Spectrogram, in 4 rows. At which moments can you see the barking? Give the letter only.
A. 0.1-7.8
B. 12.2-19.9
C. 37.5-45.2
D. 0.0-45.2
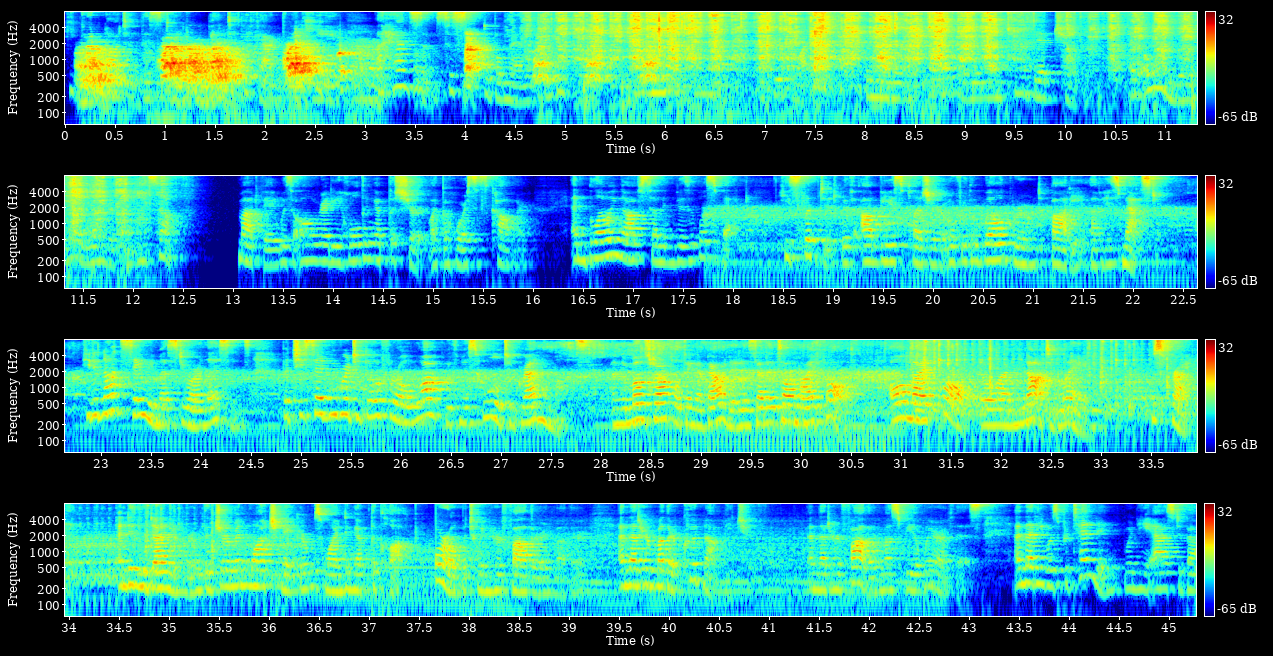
A.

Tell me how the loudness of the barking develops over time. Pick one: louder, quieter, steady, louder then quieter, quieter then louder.
quieter.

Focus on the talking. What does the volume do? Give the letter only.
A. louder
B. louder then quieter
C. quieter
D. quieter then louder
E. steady
B.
